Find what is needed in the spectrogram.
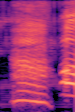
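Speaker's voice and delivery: high, sudden intake of breath; sharp gasp. Real, not acted. Caster watching a huge save, sharp gasp. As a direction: gasp in shock at the play.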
